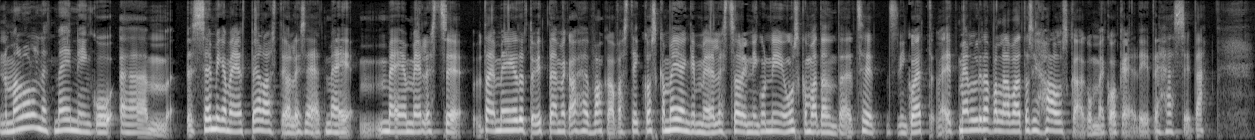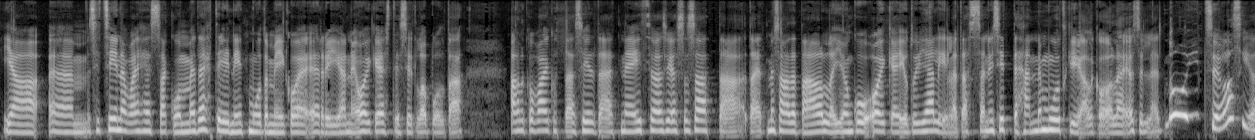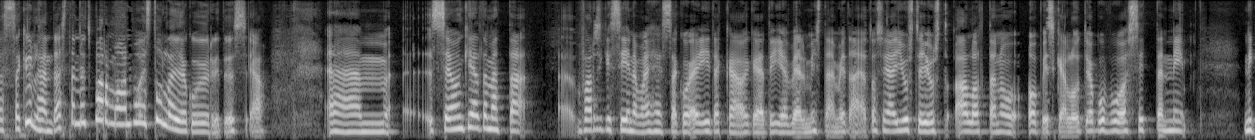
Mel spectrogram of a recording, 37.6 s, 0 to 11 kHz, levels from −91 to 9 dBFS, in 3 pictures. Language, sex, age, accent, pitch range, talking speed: Finnish, female, 20-39, native, 205-240 Hz, 200 wpm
